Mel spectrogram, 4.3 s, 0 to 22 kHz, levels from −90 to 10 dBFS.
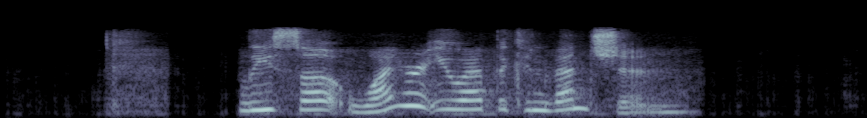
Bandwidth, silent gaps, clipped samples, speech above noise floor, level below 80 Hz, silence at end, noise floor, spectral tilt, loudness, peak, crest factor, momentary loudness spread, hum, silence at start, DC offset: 8.4 kHz; none; under 0.1%; 55 dB; -72 dBFS; 0.9 s; -75 dBFS; -2 dB/octave; -20 LUFS; -6 dBFS; 18 dB; 20 LU; none; 0.55 s; under 0.1%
